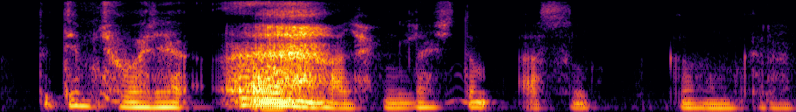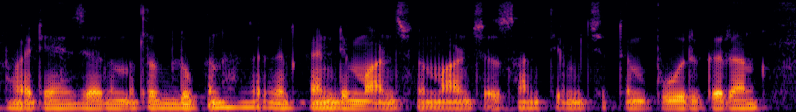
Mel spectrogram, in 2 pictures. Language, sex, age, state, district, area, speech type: Kashmiri, male, 18-30, Jammu and Kashmir, Bandipora, rural, spontaneous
